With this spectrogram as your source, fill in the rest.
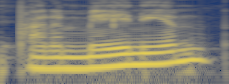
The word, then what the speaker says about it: Panamanian: Why do we say Panama? But when it's the adjective, we say Panamanian. I don't know. That's stressing the third syllable, Panamanian. We changed the pronunciation of the A as well. So Panama, Panamanian.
